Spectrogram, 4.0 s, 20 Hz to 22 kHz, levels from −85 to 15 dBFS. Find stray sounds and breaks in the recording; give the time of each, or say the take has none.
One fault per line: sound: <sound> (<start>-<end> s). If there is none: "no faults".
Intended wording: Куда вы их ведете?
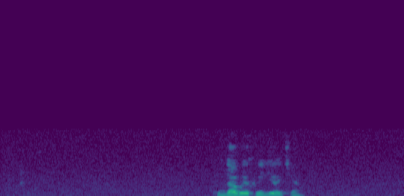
no faults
